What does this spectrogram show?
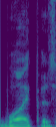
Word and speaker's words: Ypres: be able to know what this is or pronounce it. But if we call it Wipers, everyone knows what it's about.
